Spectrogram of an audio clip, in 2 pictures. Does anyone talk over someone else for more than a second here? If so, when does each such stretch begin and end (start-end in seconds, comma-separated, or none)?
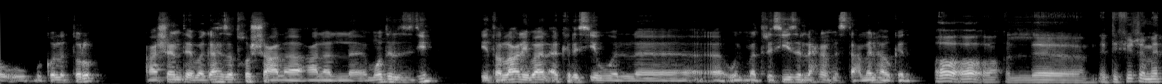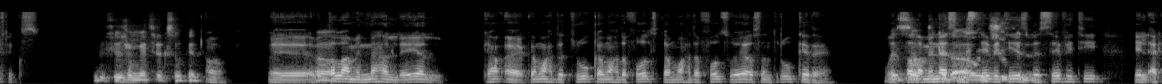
20.5-22.1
